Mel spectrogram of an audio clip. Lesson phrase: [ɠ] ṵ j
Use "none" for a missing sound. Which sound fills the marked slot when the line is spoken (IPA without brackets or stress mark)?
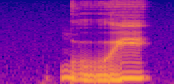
ɠ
